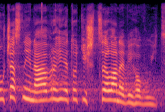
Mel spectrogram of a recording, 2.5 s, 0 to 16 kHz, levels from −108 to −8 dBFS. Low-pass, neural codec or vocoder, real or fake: 14.4 kHz; none; real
